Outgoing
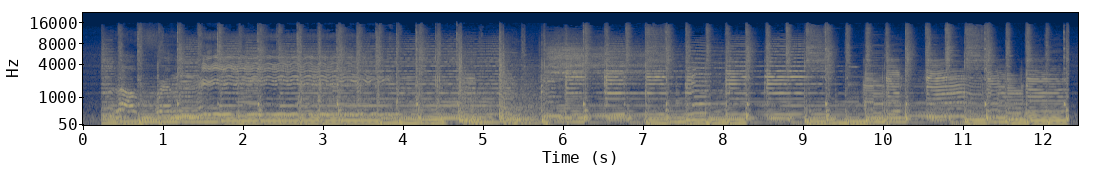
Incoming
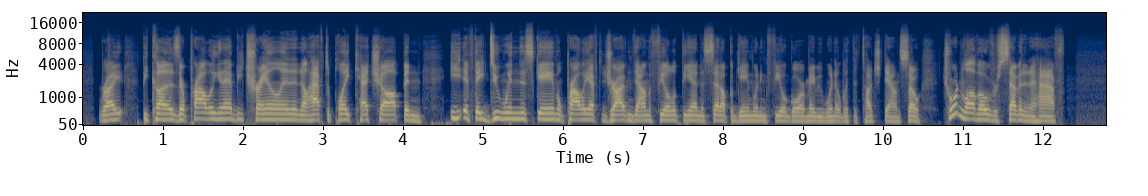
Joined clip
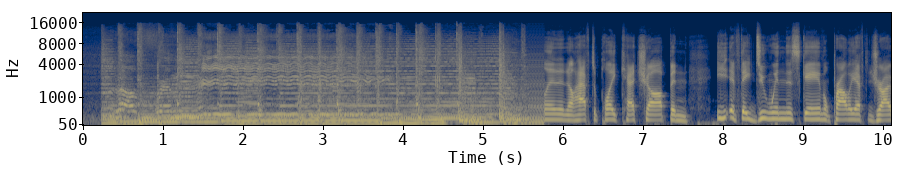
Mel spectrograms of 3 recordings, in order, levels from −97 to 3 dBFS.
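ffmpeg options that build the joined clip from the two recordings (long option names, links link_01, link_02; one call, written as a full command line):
ffmpeg -i cue0.wav -i cue1.wav -filter_complex "[0:a]apad=whole_dur=10.11,atrim=end=10.11,asplit=5[link_01][link_02][link_03][link_04][link_05];[link_01]atrim=end=5.612[link_06];[link_02]atrim=start=5.568:end=5.612[link_07];[link_03]atrim=start=5.568:end=5.612[link_08];[link_04]atrim=start=5.568:end=5.612[link_09];[link_05]atrim=start=5.568:end=5.612[link_10];[1:a]atrim=start=2.438:end=6.78[link_11];[link_06][link_07]acrossfade=duration=0.004:curve1=hsin:curve2=hsin[link_12];[link_12][link_08]acrossfade=duration=0.004:curve1=hsin:curve2=hsin[link_13];[link_13][link_09]acrossfade=duration=0.004:curve1=hsin:curve2=hsin[link_14];[link_14][link_10]acrossfade=duration=0.004:curve1=hsin:curve2=hsin[link_15];[link_15][link_11]acrossfade=duration=0.004:curve1=hsin:curve2=hsin" out.wav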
